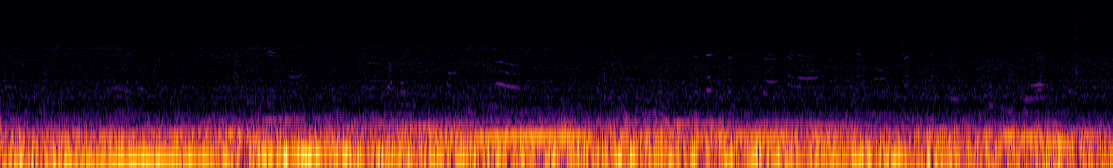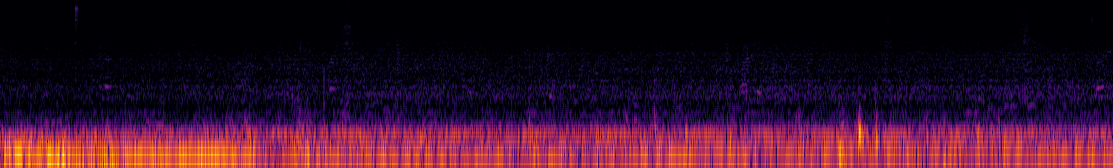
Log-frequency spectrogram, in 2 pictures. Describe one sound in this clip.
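A bus engine rumbles low and steady while driving, easing off partway through.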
